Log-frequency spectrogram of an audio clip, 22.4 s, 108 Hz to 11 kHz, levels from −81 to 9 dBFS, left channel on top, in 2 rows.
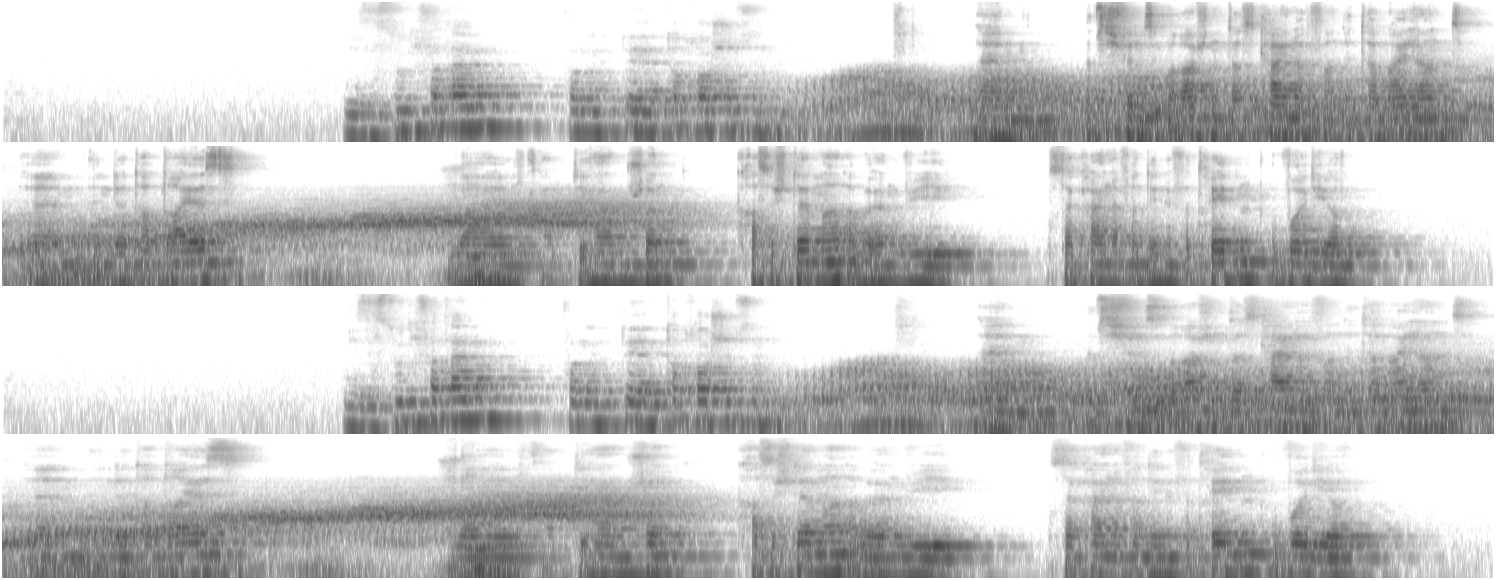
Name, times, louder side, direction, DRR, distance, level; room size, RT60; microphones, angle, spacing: voice 1, 2.6-3.7 4.2-5.8 14.5-14.8, right 1 dB, 45° right, -2 dB, 0.6 m, -31 dB
sound 1, 5.5-16.4, equal, 75° right, 0.9 m, -30 dB
voice 2, 7.3-7.7 8.1-11.0 11.3-12.9 14.5-16.2 16.7-18.3 19.0-21.3, left 2 dB, 90° left, 4 dB, 0.5 m, -28 dB
6.2 x 2.1 x 2.5 m, 1.2 s
head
